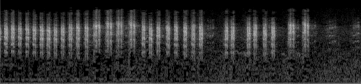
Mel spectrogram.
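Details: Sedge warbler, called kerakbasi alis hitam, singing a tembakan-style variation: a rapid-fire chatter of sharp, harsh high notes, about eight per second for two seconds, a short pause, then a few shorter bursts of the same notes.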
